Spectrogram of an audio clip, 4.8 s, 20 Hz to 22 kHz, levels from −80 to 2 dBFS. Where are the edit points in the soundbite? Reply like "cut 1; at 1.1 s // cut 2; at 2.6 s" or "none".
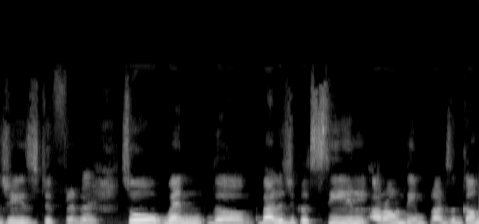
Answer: cut 1; at 2.0 s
